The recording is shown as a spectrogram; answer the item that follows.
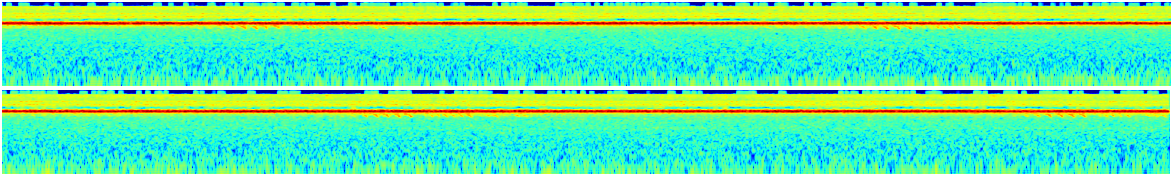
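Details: Screeching insects in a steady nighttime-style chorus: one unbroken high shrill drone holds throughout, while short pulsed trills of a second caller break in about every four seconds, over a soft low rumble.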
